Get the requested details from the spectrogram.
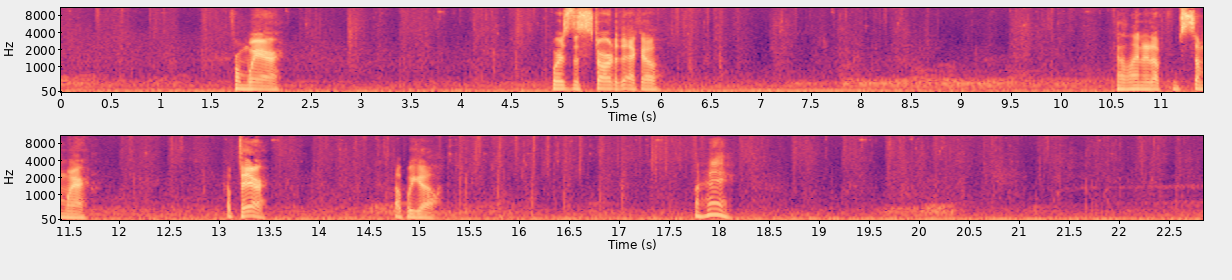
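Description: Footsteps walk across a hard tiled floor.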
